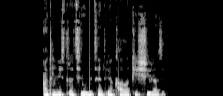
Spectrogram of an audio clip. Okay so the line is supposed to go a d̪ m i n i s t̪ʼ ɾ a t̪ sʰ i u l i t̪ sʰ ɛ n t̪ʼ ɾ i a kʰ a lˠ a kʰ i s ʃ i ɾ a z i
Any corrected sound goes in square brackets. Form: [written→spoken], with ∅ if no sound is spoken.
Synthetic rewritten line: a d̪ m i n i s t̪ʼ ɾ a t̪ sʰ i u l i t̪ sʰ ɛ n t̪ʼ ɾ i a kʰ a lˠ a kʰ i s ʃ i ɾ a z [i→ɛ]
